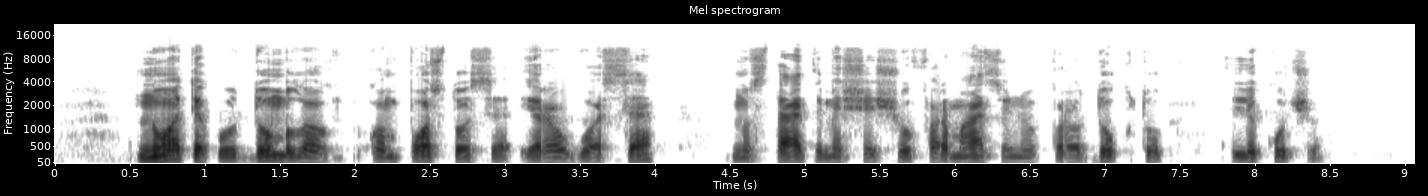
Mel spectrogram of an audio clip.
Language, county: Lithuanian, Vilnius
